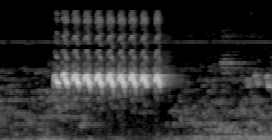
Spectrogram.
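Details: Female sooty-headed bulbul in breeding condition calling males: a quick, even string of about ten clear, bouncy notes delivered in roughly one second, followed by quiet low murmuring and a faint later note.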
